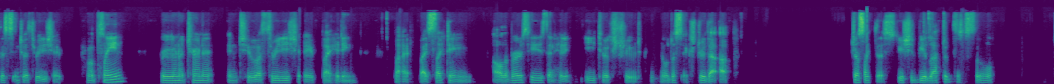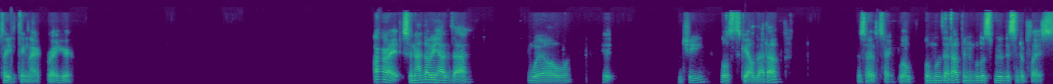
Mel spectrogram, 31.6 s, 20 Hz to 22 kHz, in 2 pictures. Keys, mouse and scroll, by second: 11.6 Tab, 14.5-16.3 middle drag, 16.3-27.8 shift+drag, 16.3-27.8 shift+right drag, 26.4 g, 29.9 g.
